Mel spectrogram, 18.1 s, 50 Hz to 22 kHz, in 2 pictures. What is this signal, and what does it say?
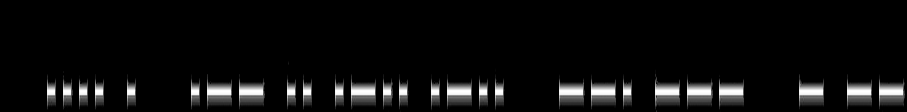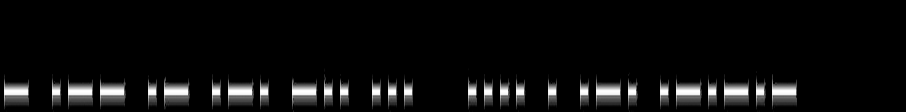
Morse code, heard as a keyed tone, about 15 wpm, 700 Hz. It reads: HE WILL GO TOWARDS HER.
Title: Sentences from Top 1000 Words - Review Part 2 - 15wpm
